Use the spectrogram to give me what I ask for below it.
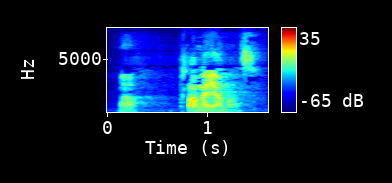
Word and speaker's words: Pranayamas: Again, it's how do you pronounce what she'll be doing? Pranayamas.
